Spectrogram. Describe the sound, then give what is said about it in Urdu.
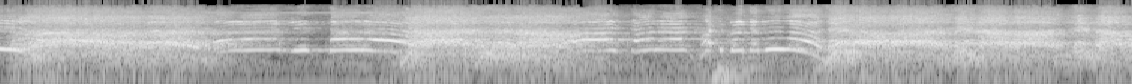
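A large crowd chants the religious slogan Tajdar-e-Khatm-e-Nabuwwat, loud, massed male voices roaring sustained phrases in repeated waves with brief pauses between them. “انج نعرہ کر کے لاؤ تاجدار ختم نبوت انج کر کے نعرہ لاؤ”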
